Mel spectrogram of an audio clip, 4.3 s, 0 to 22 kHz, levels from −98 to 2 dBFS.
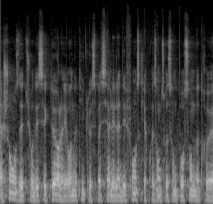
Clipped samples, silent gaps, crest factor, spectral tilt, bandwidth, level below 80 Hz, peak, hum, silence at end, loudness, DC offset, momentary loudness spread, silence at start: under 0.1%; none; 16 dB; -5 dB/octave; 17.5 kHz; -50 dBFS; -14 dBFS; none; 0 s; -31 LUFS; under 0.1%; 6 LU; 0 s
